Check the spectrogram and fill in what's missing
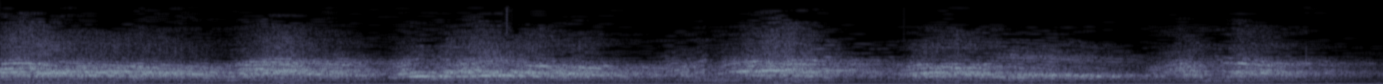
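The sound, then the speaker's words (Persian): A large crowd loudly chants salawat in unison for the Prophet, voices swelling and falling in about five rhythmic waves over several seconds, a dense continuous roar of many people. “انشاءالله که همیشه صلوات همون رو بلند بفرستیم، یه صلوات بلند خواهد کنیم.”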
